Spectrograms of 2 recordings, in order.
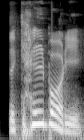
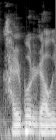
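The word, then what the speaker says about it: Calvary: 캘버리 그래서 우리 말로는 그대로 갈발이라고 하는 거 좀 그래서 갈보리라고 읽었는가 봅니다. 그대로 읽으면 갈바리가 될 건데 갈보리로 어 이렇게 읽었는 것 같습니다.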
